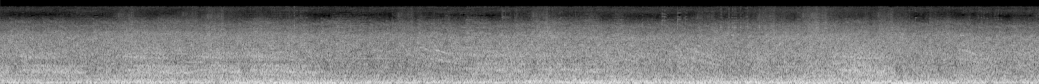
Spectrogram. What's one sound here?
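Laser blasts zap rapidly.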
